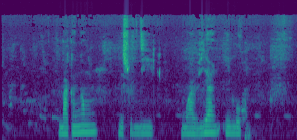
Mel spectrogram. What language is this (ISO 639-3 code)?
bci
